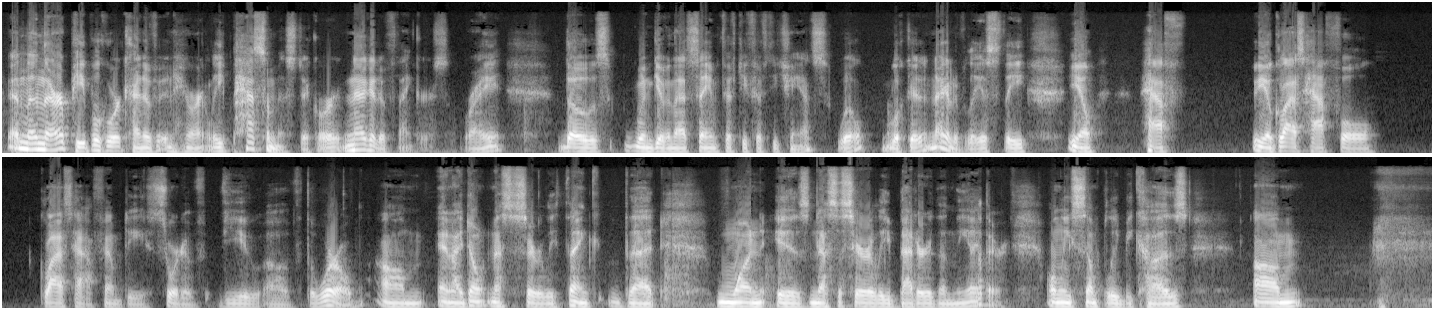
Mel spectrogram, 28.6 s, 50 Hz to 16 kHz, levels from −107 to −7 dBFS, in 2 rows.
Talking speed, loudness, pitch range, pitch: 135 wpm, -16 LUFS, 85-95 Hz, 90 Hz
